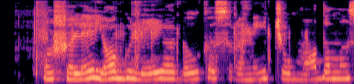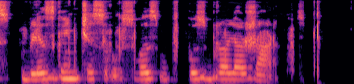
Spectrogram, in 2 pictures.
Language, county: Lithuanian, Vilnius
